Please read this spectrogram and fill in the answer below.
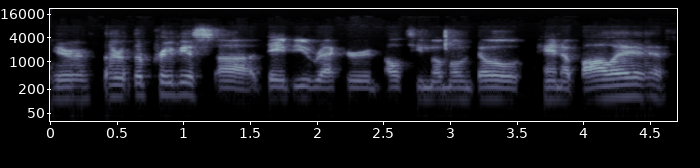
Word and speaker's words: Ultimo Mondo Cannibale: Their previous debut record, Ultimo Mondo Cannibale, I guess is probably how you say it.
